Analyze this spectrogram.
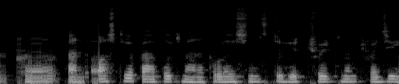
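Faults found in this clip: Robotic sound from repeated short buffers, 0.02–0.99 s: metallic 66.8 Hz buzz, about half the audio replayed. Likely jitter-buffer underrun repeating a roughly 15 ms segment.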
